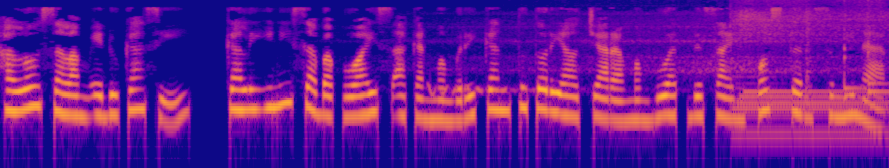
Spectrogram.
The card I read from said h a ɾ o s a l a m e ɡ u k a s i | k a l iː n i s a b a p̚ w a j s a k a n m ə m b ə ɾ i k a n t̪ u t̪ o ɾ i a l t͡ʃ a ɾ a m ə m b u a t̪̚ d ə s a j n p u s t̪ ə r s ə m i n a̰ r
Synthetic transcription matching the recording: h a l o s a l a m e d u k a s i | k a l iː n i s a b a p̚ w a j s a k a n m ə m b ə ɾ i k a n t̪ u t̪ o ɾ i a l t͡ʃ a ɾ a m ə m b u a t̪̚ d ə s a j n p ɔ s t̪ ə r s ə m i n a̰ r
